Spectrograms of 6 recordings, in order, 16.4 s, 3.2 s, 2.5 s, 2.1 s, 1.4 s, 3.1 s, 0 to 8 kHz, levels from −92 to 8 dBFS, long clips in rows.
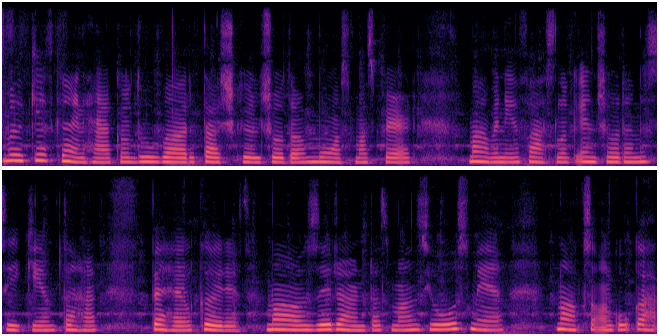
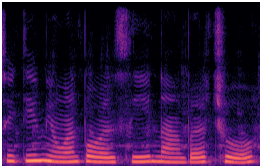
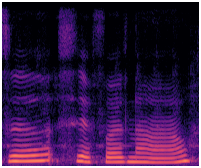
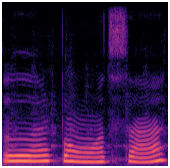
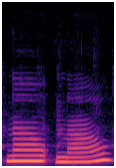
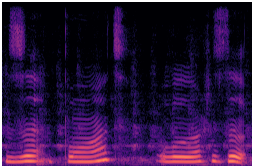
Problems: none marked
